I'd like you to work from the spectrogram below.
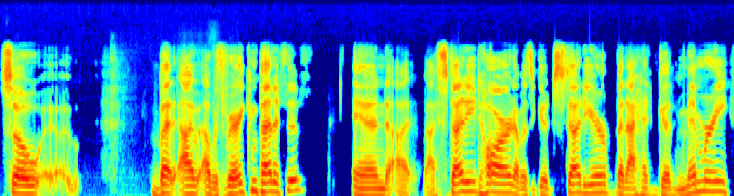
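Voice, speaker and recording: A man's voice: a little high, animated, moderate pace, smooth, no room sound. A middle-aged man, a small business owner, telling a personal story in an earnest, conversational way, often restarting his words.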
